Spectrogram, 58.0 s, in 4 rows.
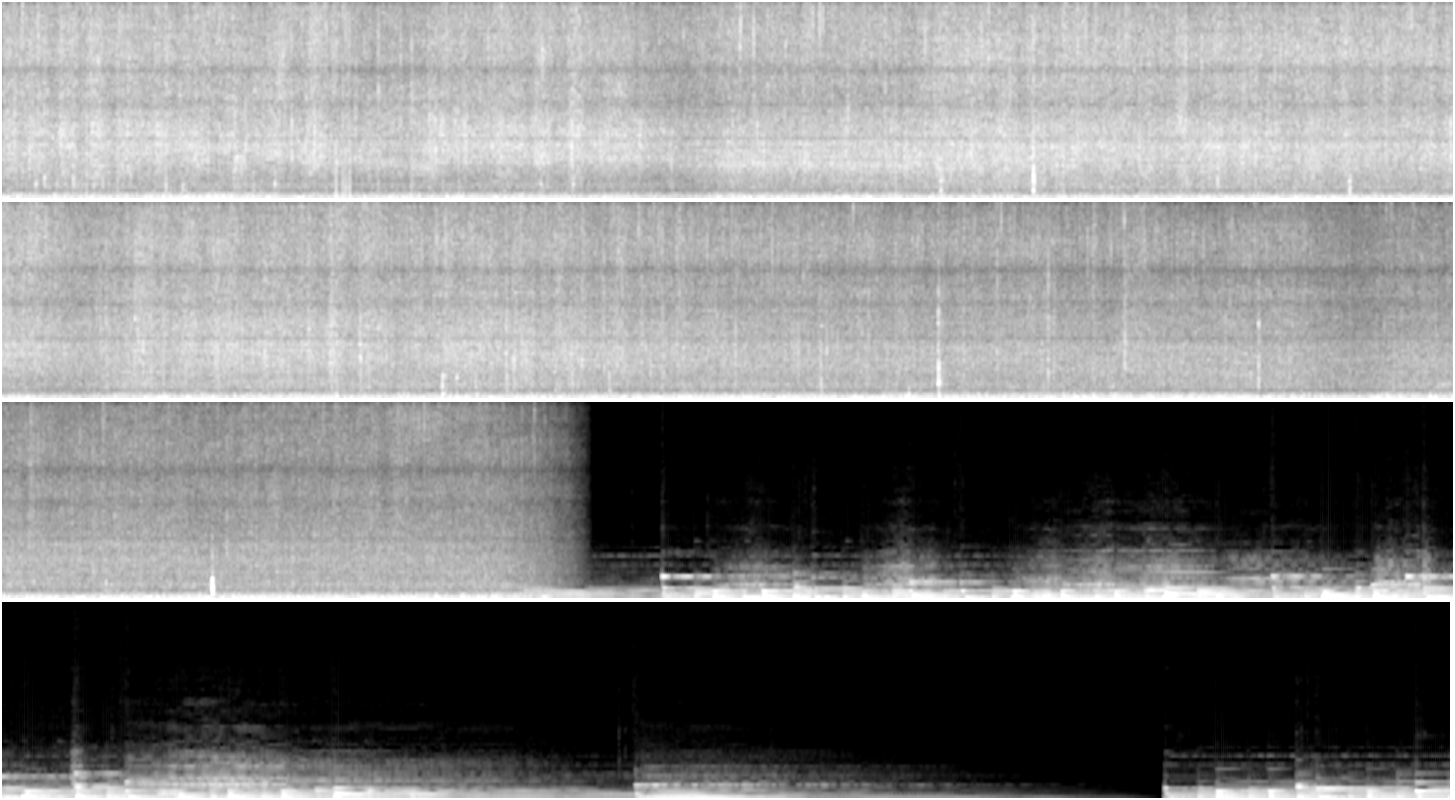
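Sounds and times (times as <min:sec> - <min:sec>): egg frying: 0:00.0 - 0:34.9
food sizzling in a frying pan: 0:00.0 - 0:34.9.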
